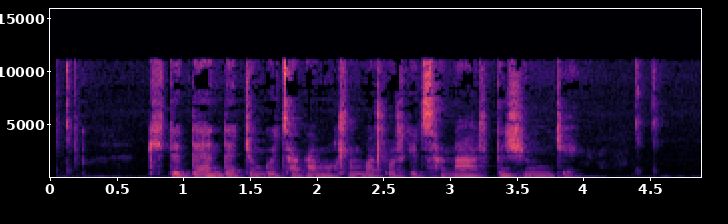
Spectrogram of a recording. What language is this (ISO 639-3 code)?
mon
